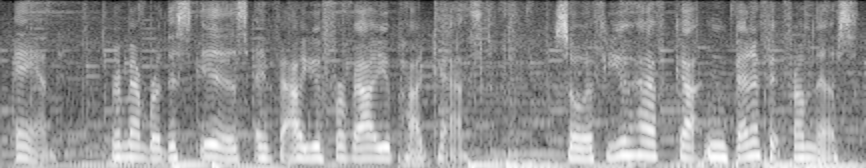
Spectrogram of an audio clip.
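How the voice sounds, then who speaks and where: A woman's voice: medium pitch, creaky, a little mellow. A woman hosting a devotional podcast, speaking in an earnest, prayerful way and narrating a children's story. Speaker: podcast host.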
